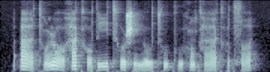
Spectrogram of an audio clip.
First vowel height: low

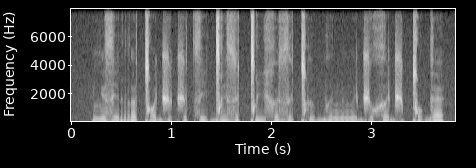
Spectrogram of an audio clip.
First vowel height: high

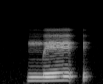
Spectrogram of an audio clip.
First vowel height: mid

